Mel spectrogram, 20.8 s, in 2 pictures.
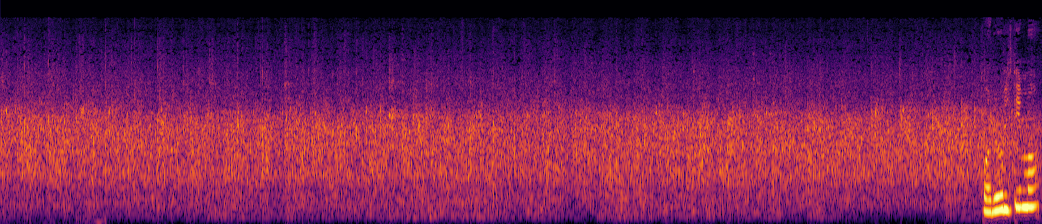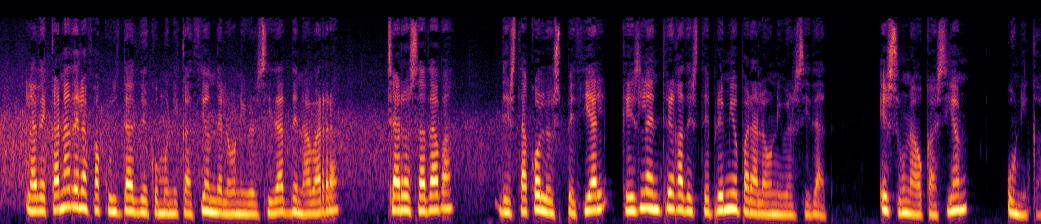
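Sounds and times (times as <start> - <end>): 
energetic applause in a lecture hall: 0.0 - 16.3
speech: 9.8 - 20.8.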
